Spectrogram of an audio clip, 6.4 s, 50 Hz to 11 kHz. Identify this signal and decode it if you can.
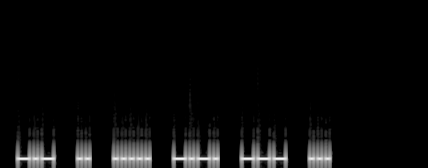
Morse code, heard as a keyed tone, about 20 wpm, spaced as for 15 wpm, 700 Hz. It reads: KI5COS
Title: 200 Lesson 32g - Letter k - Call Signs 20wpm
